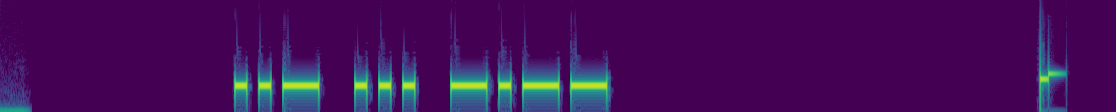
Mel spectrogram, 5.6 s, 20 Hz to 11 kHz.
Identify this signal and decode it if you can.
Morse code, heard as a keyed tone, about 21 wpm, 700 Hz. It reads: USY
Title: USA Call Sign Postfixes - 3 Letters 20wpm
